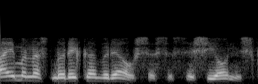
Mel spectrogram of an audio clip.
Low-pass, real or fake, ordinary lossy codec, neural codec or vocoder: 3.6 kHz; fake; Opus, 64 kbps; codec, 16 kHz in and 24 kHz out, 1 kbps, XY-Tokenizer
